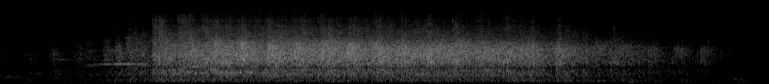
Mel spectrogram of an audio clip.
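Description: Audience applause at a women's awards and induction ceremony, a full round of clapping that swells within the first two seconds, holds steady, then tapers away at the end.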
